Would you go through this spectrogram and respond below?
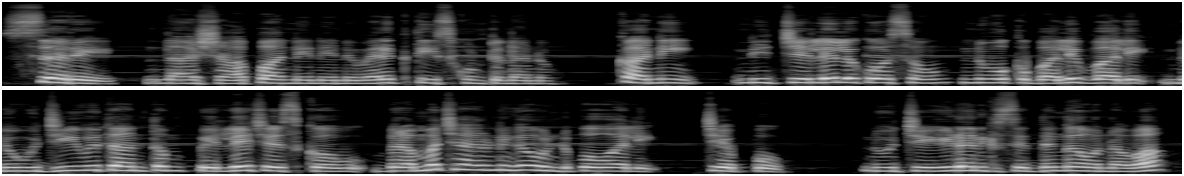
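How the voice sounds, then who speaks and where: A man's voice: fairly high pitch, fairly even intonation, brisk, darkish tone, soft background music, natural voice. A man voicing a stern, wrathful sage in a moral-story cartoon, solemn and commanding. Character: stern, wrathful male sage laying a curse.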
